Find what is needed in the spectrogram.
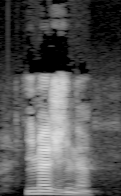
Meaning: inflection of imaginer: 1. first/third-person singular present indicative/subjunctive 2. second-person singular imperative
- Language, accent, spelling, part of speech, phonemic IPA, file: French, France, imagine, verb, /i.ma.ʒin/, LL-Q150 (fra)-imagine.wav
